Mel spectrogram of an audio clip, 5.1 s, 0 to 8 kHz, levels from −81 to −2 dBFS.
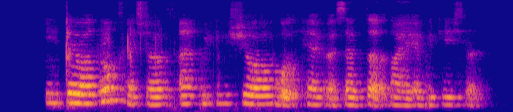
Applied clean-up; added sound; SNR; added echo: neural mask model DeepFilterNet 3.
